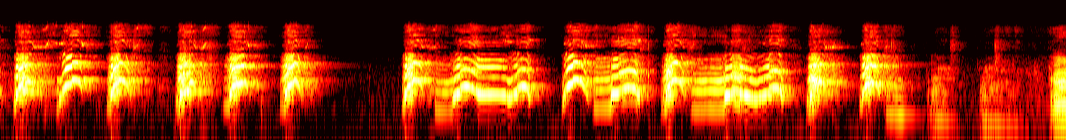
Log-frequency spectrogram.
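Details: Irish Setter barking in a quick series of short, sharp barks, a brief pause, then longer whining, yodel-like barks with rising and falling pitch, ending in softer huffs.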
